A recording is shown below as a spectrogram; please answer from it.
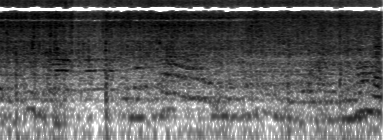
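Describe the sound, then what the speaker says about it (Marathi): Prawns frying in a hot pan give a continuous close sizzle with occasional light clinks and stirring, steady throughout and with no talking. "आणि आता फ्रॉन्स फ्राय करून घेते मी"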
